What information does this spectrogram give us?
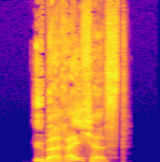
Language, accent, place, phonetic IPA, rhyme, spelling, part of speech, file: German, Germany, Berlin, [ˌyːbɐˈʁaɪ̯çəst], -aɪ̯çəst, überreichest, verb, De-überreichest.ogg
- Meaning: second-person singular subjunctive I of überreichen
